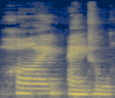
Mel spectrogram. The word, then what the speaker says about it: hiatal: weird term i know high atal hernia it's spelt how it sounds and this is basically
